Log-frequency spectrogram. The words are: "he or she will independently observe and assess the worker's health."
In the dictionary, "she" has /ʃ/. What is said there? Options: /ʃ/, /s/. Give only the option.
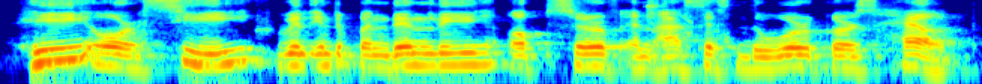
/s/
